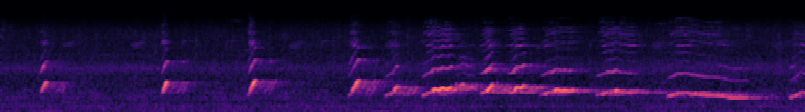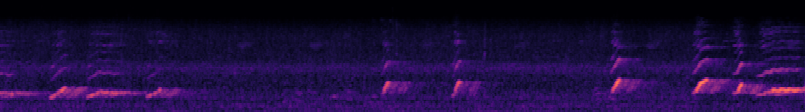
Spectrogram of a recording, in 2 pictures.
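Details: Lar gibbon (white-handed gibbon) in the Opole zoo: short rising whoops repeated about once a second, swelling into a faster run of sliding, falling hoots, then spaced whoops again. People murmur faintly in the background.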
